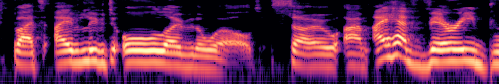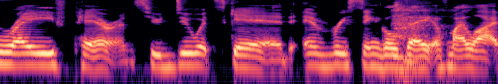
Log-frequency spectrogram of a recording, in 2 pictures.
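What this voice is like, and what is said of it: Australian accent. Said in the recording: “I'm Australian, obviously, from my accent”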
